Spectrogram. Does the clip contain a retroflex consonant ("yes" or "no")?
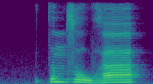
no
